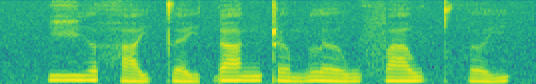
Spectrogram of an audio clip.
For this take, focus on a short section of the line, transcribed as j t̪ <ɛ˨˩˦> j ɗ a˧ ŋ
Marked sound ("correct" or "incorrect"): incorrect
